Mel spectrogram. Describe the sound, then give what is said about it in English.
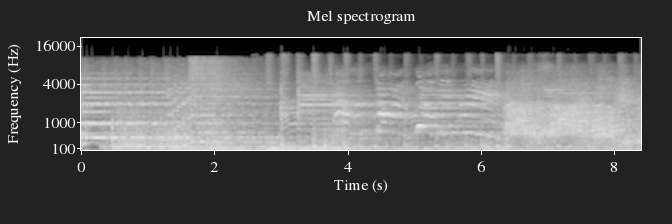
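Roughly 100 protesters outside a university campus library shout and chant loudly and continuously, with voices rising into yells and cheers throughout. “That is the sound of roughly 100 protesters outside the library on UW-Milwaukee's campus.”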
